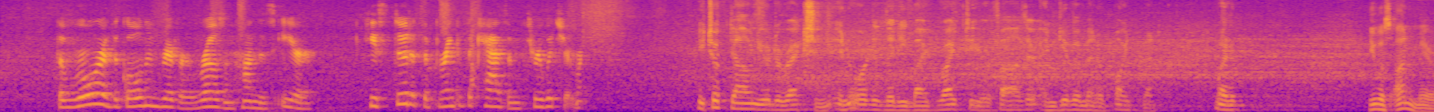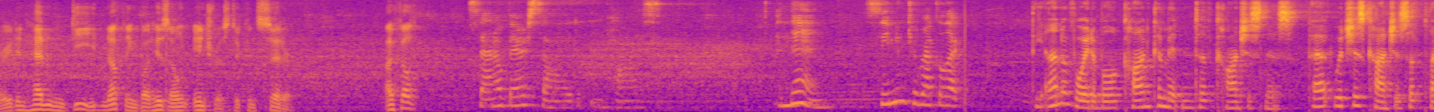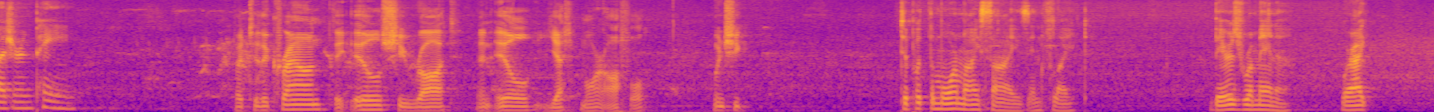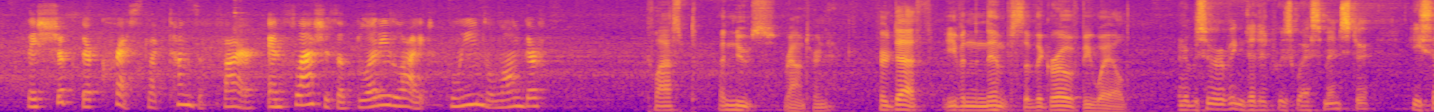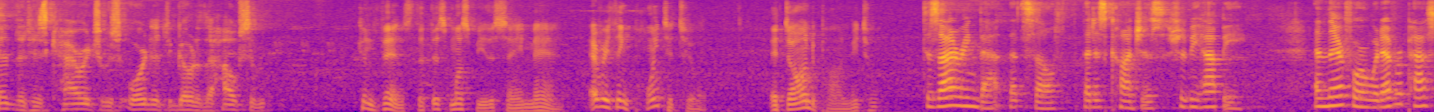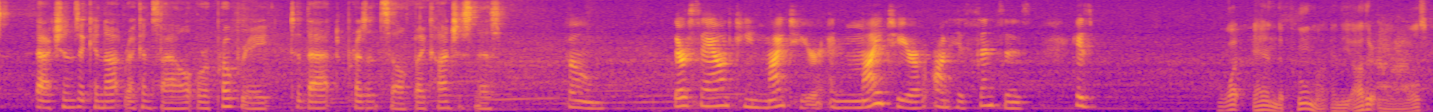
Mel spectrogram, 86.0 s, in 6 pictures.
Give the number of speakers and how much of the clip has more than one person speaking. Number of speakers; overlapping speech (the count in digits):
7, no overlap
